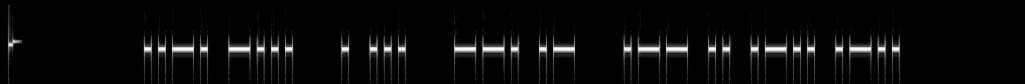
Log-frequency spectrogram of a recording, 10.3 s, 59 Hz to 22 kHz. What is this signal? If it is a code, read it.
Morse code, heard as a keyed tone, about 17 wpm, 700 Hz. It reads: FB ES GA WILL
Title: Common QSO Phrases Encore 17wpm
